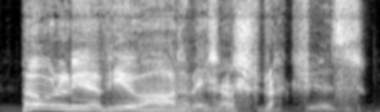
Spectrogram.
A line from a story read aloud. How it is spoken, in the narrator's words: Zahn grunted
